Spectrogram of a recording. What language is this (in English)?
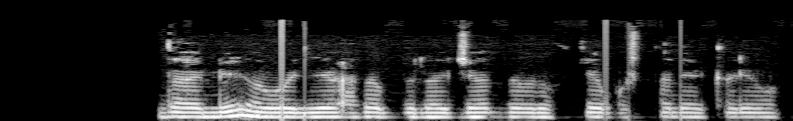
Pashto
